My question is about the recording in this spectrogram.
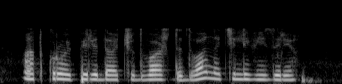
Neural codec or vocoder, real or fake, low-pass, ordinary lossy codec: none; real; 5.4 kHz; Opus, 32 kbps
